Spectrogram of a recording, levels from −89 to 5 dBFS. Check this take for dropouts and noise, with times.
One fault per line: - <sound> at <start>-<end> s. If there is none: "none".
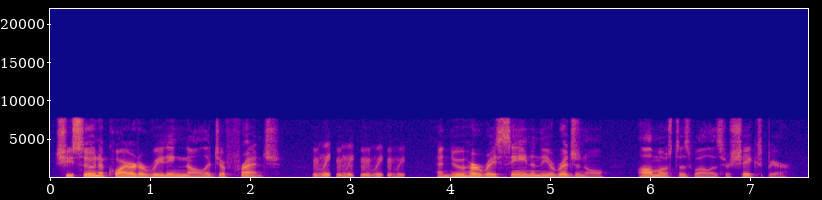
- laugh at 2.6-3.6 s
